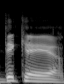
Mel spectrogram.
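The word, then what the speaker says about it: Deckert: guide michelin c'est cédric decker decker ou des cartes comme on dit cédric on prononce pas le thé à la fin non non non non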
